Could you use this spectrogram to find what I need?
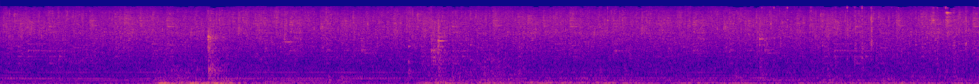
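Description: A heavy metal wheel turns with clanks.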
